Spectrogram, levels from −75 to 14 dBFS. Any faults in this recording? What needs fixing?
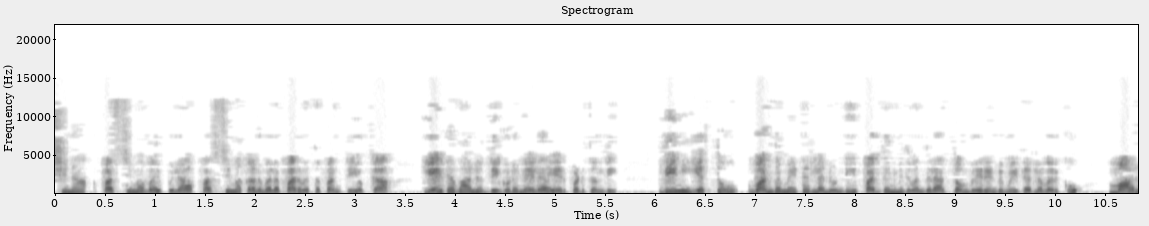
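Transcoding between lossy codecs, throughout the speech: nothing above 15.3 kHz, with two codecs' artefacts stacked, likely a low-bitrate HE-AAC encode re-encoded to WMA. To prevent it, encode once from the original uncompressed source rather than converting between lossy formats.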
